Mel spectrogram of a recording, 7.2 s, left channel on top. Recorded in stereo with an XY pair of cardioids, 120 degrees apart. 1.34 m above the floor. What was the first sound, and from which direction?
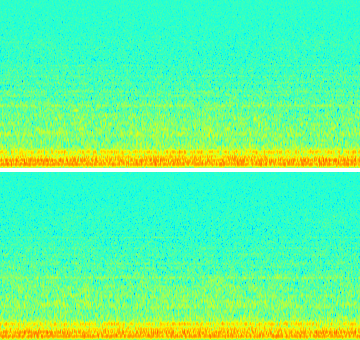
Only background noise.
